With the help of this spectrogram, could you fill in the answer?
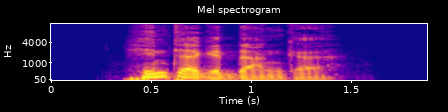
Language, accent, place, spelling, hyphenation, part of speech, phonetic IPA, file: German, Germany, Berlin, Hintergedanke, Hin‧ter‧ge‧dan‧ke, noun, [ˈhɪntɐɡəˌdaŋkə], De-Hintergedanke.ogg
- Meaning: 1. ulterior motive 2. hidden agenda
